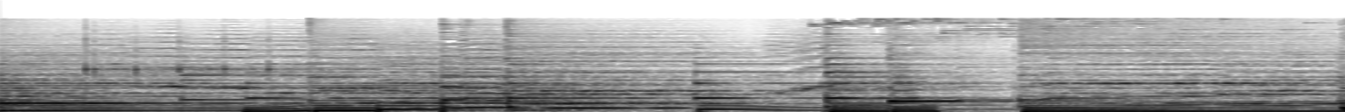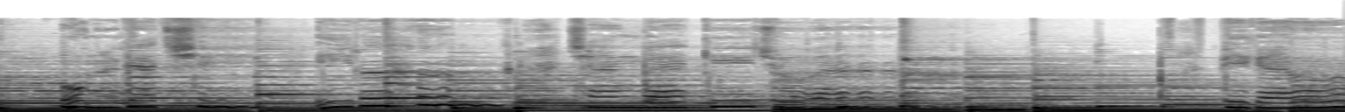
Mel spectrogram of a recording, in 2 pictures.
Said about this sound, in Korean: 네, 말을 좀 길게 드렸습니다. 음악 하나 더 듣고 올게요.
